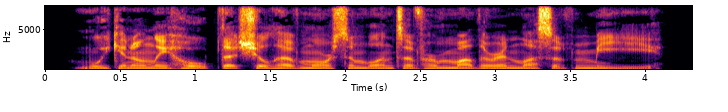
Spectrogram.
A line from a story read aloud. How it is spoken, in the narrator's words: Delcam growled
